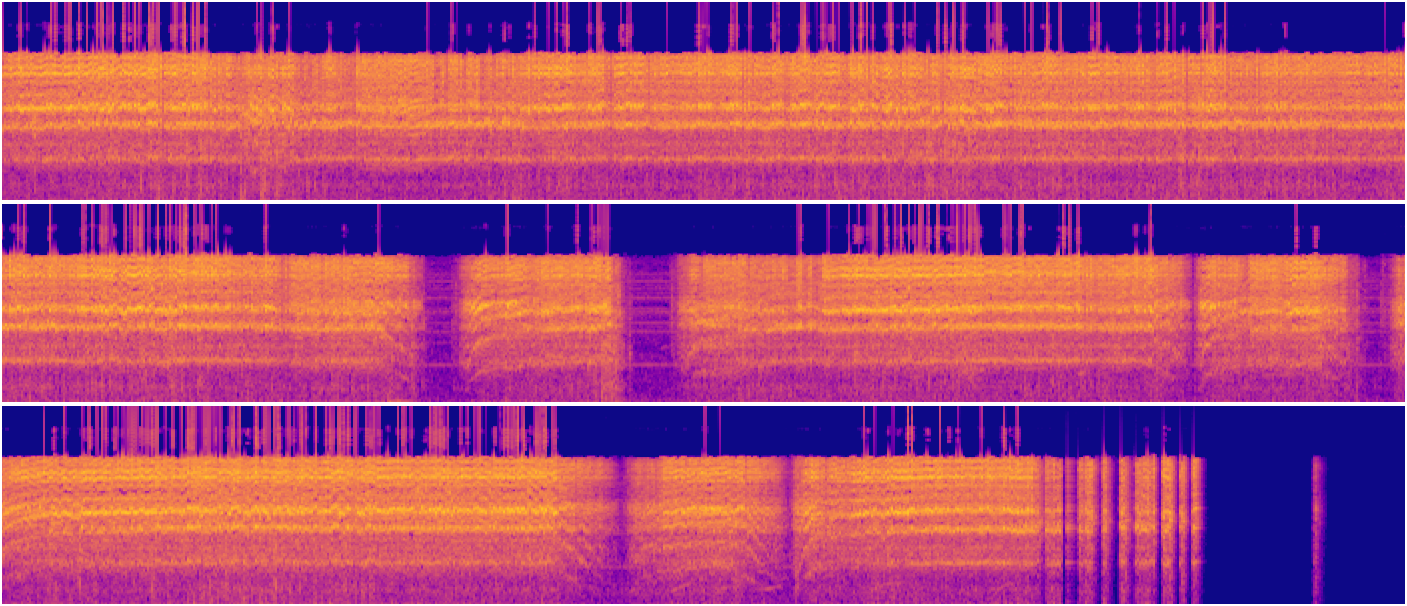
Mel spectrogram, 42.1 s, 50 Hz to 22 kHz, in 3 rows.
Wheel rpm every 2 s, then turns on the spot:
220, 220, 230, 230, 230, 230, 220, 230, 120, 120, 210, 220, 150, 130, 210, 210, 120, 150, 220, 230, 150.
none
